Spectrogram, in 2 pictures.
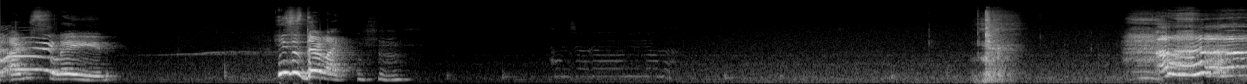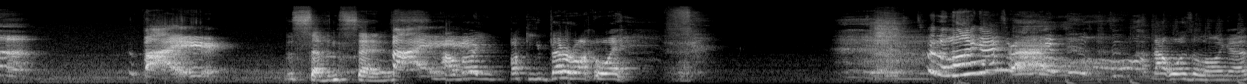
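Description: A young woman talks excitedly close by.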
